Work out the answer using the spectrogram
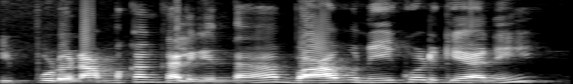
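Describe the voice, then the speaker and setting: A woman reading a calm, kindly old father. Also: mid-range voice, normal speed, muffled recording, lightly acted. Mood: gentle. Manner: calm, gentle.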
